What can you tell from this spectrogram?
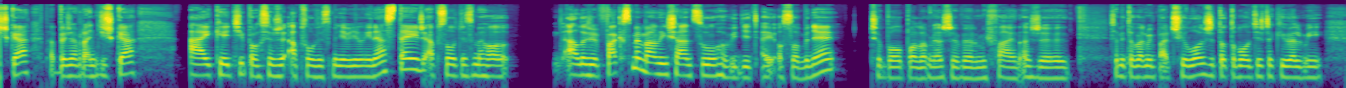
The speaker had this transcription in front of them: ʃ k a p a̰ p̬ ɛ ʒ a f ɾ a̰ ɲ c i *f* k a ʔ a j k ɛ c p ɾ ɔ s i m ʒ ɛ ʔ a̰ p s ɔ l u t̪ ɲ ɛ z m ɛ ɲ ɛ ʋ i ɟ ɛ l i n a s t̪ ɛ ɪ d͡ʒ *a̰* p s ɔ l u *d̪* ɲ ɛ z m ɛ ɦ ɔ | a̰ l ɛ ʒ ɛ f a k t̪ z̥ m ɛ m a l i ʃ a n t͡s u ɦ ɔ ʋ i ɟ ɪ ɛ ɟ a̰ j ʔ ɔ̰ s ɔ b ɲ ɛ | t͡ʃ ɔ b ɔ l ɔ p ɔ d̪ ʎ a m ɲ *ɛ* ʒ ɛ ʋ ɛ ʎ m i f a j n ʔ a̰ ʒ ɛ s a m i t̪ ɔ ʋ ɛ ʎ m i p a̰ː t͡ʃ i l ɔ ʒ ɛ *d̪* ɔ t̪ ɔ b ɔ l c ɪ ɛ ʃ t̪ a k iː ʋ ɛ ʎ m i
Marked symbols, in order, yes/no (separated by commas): no, yes, no, no, no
